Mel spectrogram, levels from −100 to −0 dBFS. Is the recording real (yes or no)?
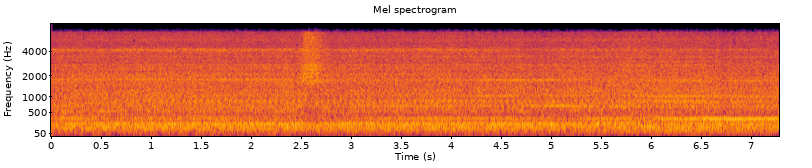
no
